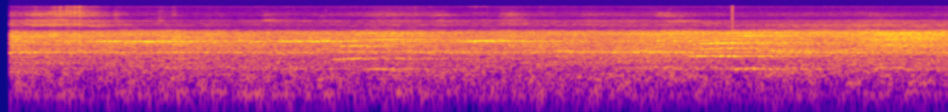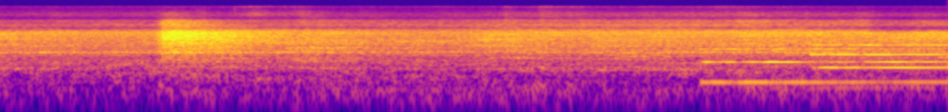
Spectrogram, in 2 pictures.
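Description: Steady background noise of a large, airy terminal hall, with a brief louder rush about eight seconds in. Held musical notes come in near the end.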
